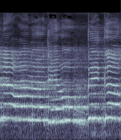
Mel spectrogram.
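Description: A boy's voice reciting the Quran in a melodic tilawat style, drawing out one long held note that dips a little lower in pitch in the middle and rises again near the end.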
